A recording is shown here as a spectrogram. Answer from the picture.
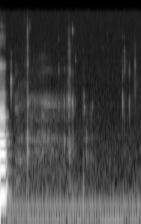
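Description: A man sipping water from a glass: faint mouth and sipping sounds with a few small clicks, after the last spoken word trails off.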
